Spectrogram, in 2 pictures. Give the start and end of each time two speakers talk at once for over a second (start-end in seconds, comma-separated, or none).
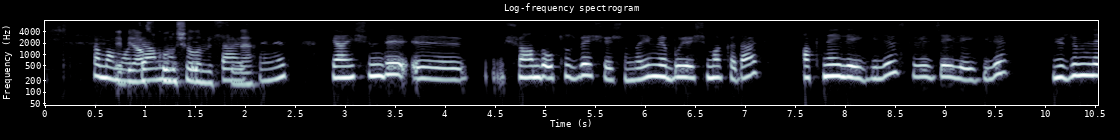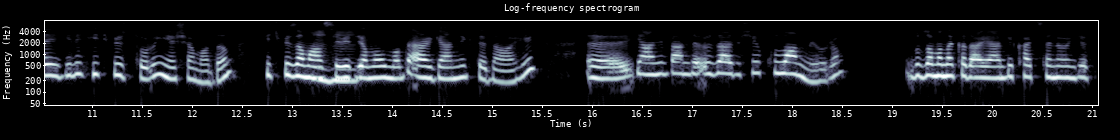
0.7-2.1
